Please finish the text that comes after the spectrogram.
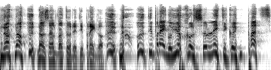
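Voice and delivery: high, laughing no, no, no; tickled pleading. Real, not acted. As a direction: beg through the tickling. Being tickled, begging.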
